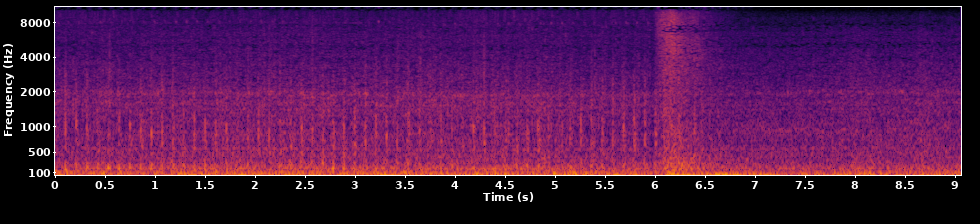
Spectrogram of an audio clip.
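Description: Helicopter rotor blades chop loudly and steadily.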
